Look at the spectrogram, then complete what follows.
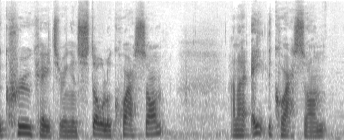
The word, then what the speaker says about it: croissant: Oh, Tom, we get that this French pastry is tough to pronounce, but of all the passable ways to say it, croissant is not one of them. Try it with us, croissant.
